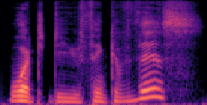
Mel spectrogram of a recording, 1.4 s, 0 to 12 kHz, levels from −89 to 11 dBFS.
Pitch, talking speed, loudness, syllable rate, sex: 155 Hz, 260 wpm, -21 LUFS, 4.7 syllables/s, male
